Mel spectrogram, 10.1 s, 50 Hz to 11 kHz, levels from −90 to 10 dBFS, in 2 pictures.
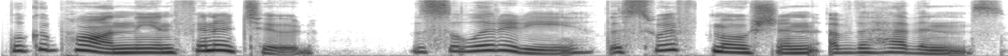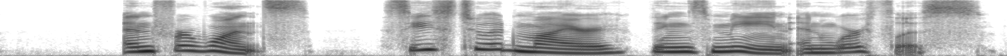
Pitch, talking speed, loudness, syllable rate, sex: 225 Hz, 130 wpm, -17 LUFS, 4.3 syllables/s, female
